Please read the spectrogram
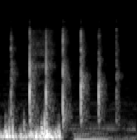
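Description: Hands clap about seven times in a loose, slightly uneven rhythm, each clap a sharp crack. A low rumble sits under the first few claps, and the last ones ring out more cleanly.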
